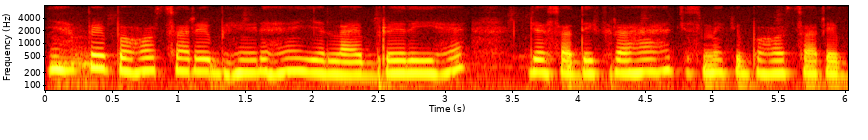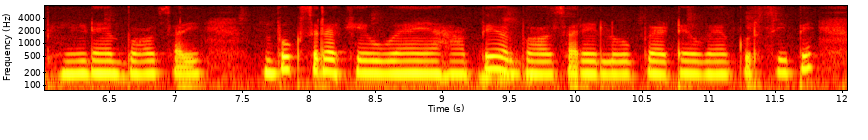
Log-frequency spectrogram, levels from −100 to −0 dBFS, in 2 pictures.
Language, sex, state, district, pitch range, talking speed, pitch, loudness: Hindi, female, Bihar, Jahanabad, 185-205 Hz, 180 wpm, 195 Hz, -28 LUFS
